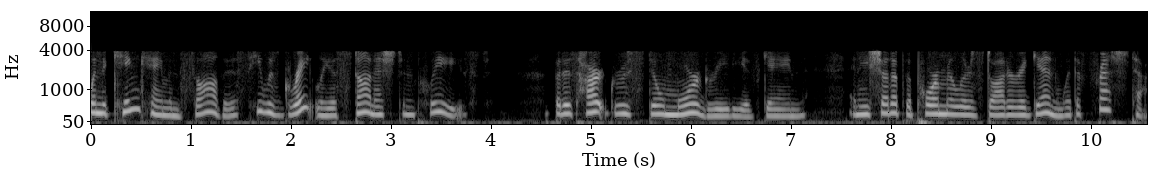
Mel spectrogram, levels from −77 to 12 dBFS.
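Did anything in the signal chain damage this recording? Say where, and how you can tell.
No, nothing in this speech stood out on listening as damage from any stage of the signal chain.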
